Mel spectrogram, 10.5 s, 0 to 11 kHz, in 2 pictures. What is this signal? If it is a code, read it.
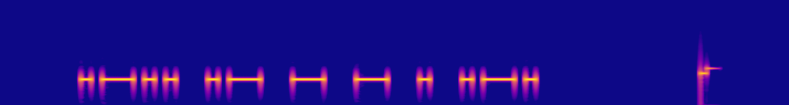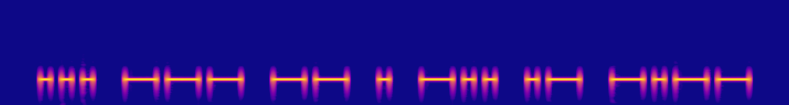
Morse code, heard as a keyed tone, about 17 wpm, 700 Hz. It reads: LATTER SOMEDAY
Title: Sentences from Top 1600 Words - New Word Drill - 17wpm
